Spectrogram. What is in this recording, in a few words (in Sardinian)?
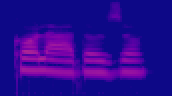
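"colados", female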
